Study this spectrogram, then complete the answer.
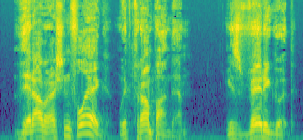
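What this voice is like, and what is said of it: Put-on Russian accent. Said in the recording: “Speaking of Russia, and I will do this accent until this part of the story is completed ... I'm going to stop because otherwise I'll keep going the whole show like that”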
